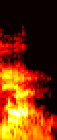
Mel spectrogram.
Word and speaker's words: Piligian: Am I pronouncing that right? Piligian, but you're close. Piligian. Yeah. Piligian.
